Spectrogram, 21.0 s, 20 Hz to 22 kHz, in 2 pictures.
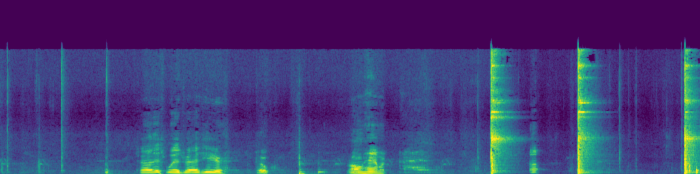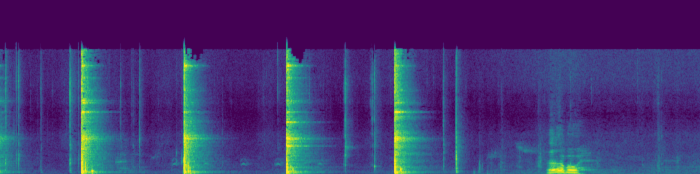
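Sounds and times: hammer ringing on steel wedge: 0:07.4 - 0:07.8, 0:14.8 - 0:15.3.

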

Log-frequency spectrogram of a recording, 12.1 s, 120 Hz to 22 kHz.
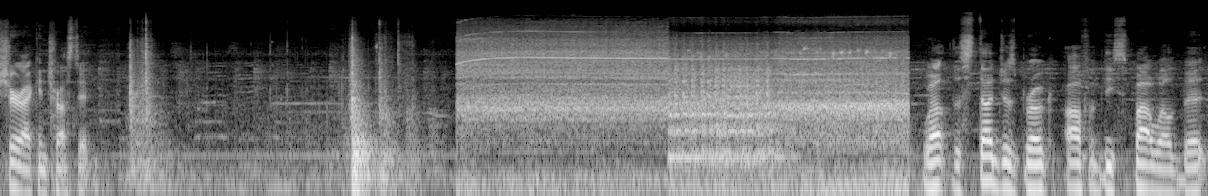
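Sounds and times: power drill whining: 0:04.6 - 0:09.1.

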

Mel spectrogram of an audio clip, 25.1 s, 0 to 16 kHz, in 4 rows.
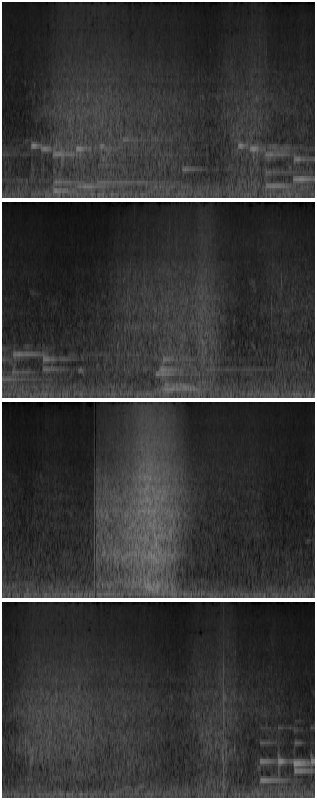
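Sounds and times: small waves washing on sand: 0:08.4 - 0:24.3.

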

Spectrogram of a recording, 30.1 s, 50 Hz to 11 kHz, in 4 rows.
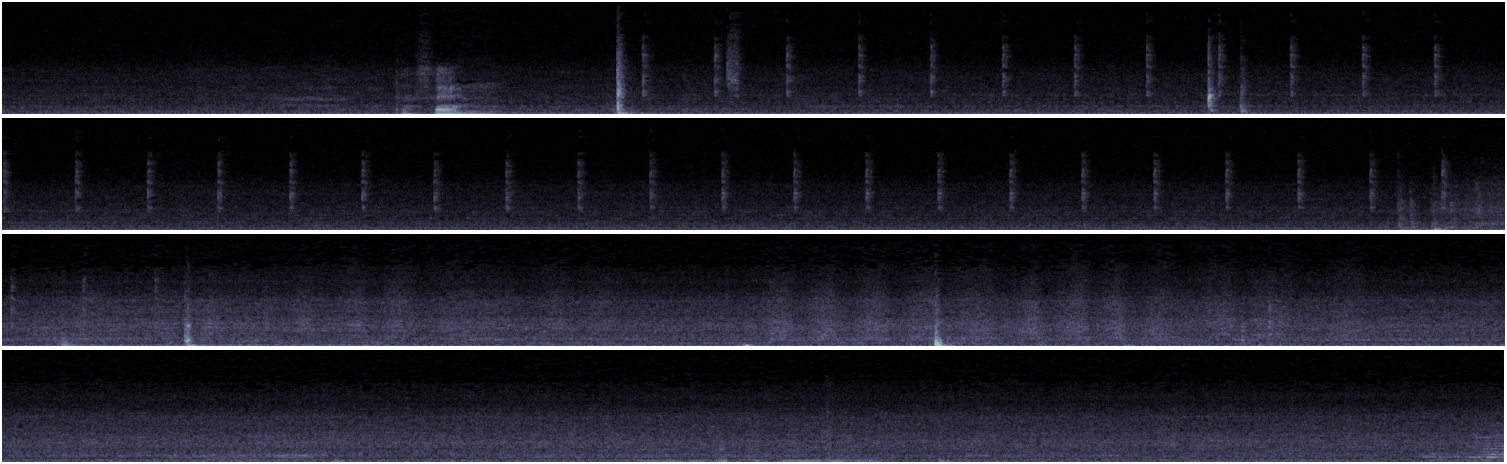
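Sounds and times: turn signal ticking: 0:02.0 - 0:23.3.

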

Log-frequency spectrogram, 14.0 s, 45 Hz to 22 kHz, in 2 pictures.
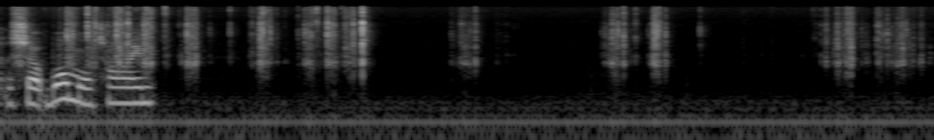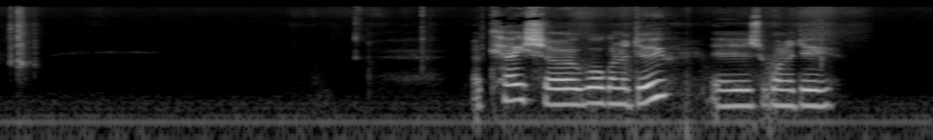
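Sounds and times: speed cube clicking turns: 0:00.2 - 0:02.8, 0:03.4 - 0:03.7, 0:04.5 - 0:05.1, 0:06.1 - 0:07.3.

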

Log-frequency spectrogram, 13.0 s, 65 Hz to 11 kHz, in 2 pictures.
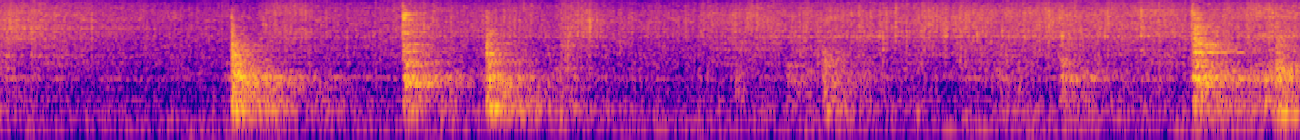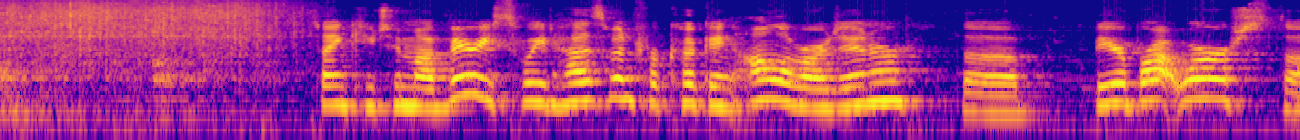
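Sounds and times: sausages sizzling on a grill: 0:00.0 - 0:08.2.

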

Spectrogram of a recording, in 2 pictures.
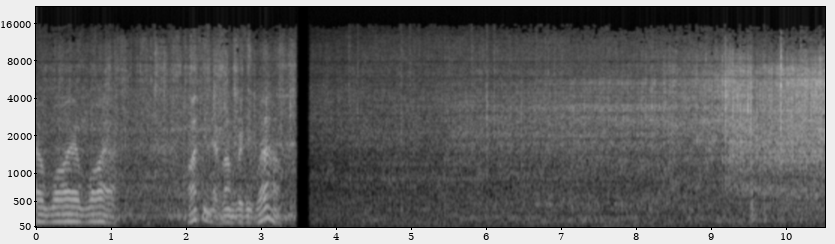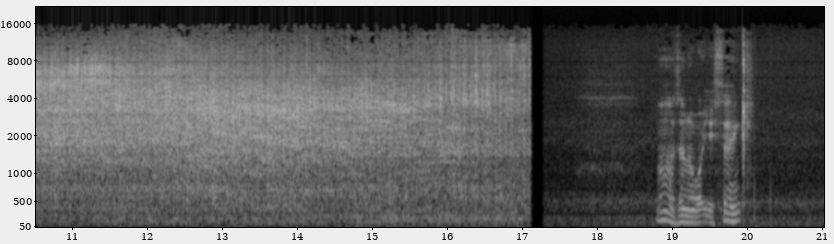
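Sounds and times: wheels rattling on rails: 0:00.0 - 0:17.1
model train motor whirring: 0:04.1 - 0:17.1.

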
